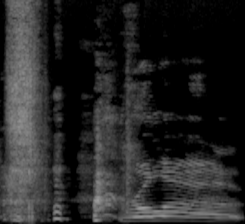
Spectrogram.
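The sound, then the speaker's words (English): A voice imitates a sneeze: a sharp, breathy burst followed by a couple of short vocal catches and a drawn-out, wavering voiced tone. It is moderately loud, with no other talk. “I am going to sneeze, pretend sneeze, and like toss it over my shoulder.”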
